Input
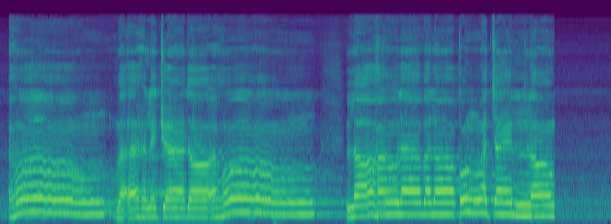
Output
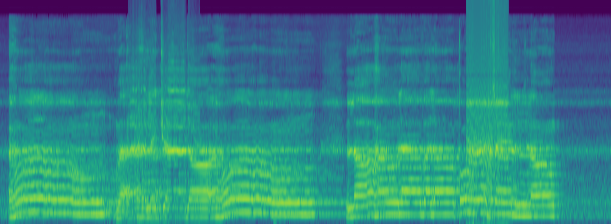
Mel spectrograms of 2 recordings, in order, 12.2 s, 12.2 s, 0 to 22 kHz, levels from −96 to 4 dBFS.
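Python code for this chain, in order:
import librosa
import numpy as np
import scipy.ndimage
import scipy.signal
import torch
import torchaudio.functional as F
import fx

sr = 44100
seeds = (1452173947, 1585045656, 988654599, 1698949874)

p1 = fx.clip_1bit(x, sr, at=(9.33, 10.17))
p2 = fx.low_shelf(p1, sr, hz=170.0, db=-5.5)
p3 = fx.notch(p2, sr, hz=5400.0, q=16.0)
p4 = fx.over_compress(p3, sr, threshold_db=-25.0, ratio=-0.5)
p5 = p3 + (p4 * librosa.db_to_amplitude(0.0))
p6 = fx.small_body(p5, sr, hz=(1400.0, 3300.0), ring_ms=25, db=18)
p7 = fx.clip_hard(p6, sr, threshold_db=-13.0, at=(2.56, 4.0))
y = p7 + fx.echo_wet_lowpass(p7, sr, ms=92, feedback_pct=46, hz=3200.0, wet_db=-11.5, dry=0)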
